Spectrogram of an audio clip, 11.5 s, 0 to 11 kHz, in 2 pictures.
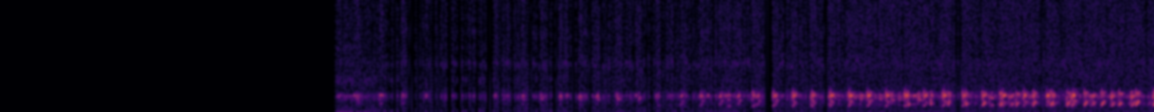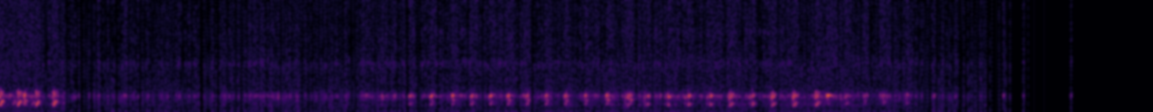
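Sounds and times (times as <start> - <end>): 
frog calling in rapid pulsed rattling trills: 1.7 - 10.9.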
